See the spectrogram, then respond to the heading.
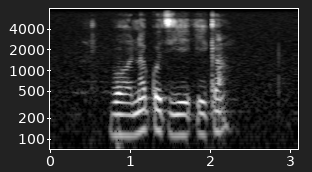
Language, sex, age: Northern Sotho, male, 23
